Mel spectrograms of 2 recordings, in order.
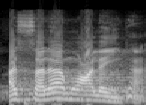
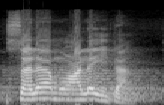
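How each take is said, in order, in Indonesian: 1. Diawali bunyi 'as' sebelum 'salamu'. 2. Langsung diawali 'sa', tanpa 'as'. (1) "kita baca dengan as-salam" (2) "Jangan kita baca salamu alayka"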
